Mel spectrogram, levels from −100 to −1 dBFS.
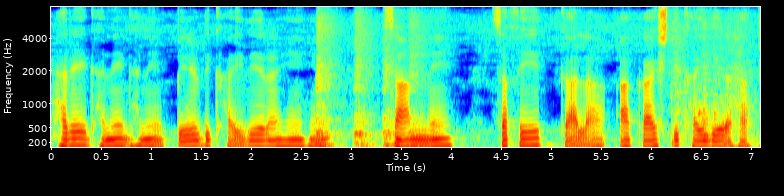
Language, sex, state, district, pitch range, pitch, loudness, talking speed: Hindi, male, Chhattisgarh, Raigarh, 120-130 Hz, 125 Hz, -17 LUFS, 145 wpm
